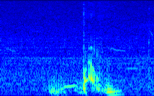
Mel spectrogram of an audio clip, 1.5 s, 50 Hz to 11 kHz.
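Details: At sunrise on 27 March, a male leopard resting beside a freshly killed big ram in thick bush, alert for hyenas, gives a short, rough, throaty vocalization that rises briefly and then fades.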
